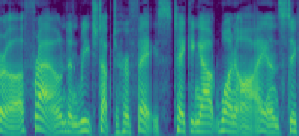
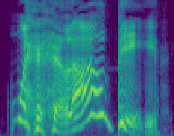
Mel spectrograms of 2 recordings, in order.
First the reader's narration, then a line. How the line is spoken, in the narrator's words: cackled Madine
